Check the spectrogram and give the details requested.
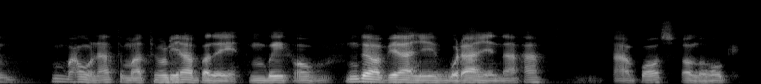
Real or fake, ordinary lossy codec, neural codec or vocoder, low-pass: fake; none; codec, 16 kHz, about 1 kbps, DyCAST, with the encoder's durations; none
